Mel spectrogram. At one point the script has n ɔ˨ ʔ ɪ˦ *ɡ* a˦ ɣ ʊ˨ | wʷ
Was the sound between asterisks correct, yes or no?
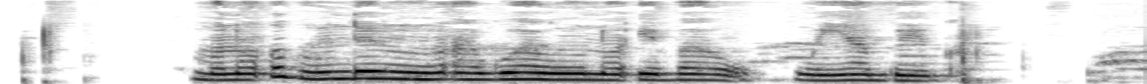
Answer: no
